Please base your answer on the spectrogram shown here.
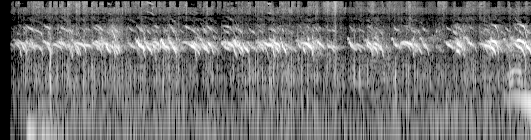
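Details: Chickens chirping: a dense, continuous chorus of short, high, downward-sliding chirps from several birds overlapping without pause, with a lower drawn-out note near the end and faint background noise.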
